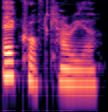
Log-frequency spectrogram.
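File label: "aircraft-carrier", British English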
